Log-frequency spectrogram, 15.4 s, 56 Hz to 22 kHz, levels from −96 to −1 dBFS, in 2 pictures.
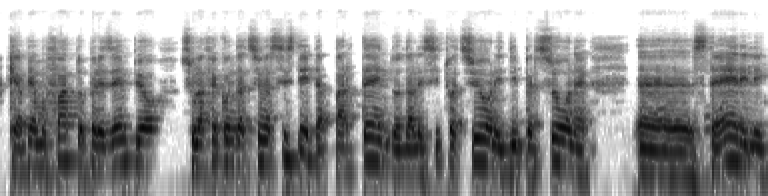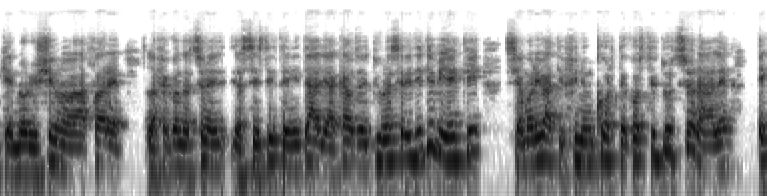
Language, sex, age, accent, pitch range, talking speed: Italian, male, 40-59, native, 125-175 Hz, 150 wpm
